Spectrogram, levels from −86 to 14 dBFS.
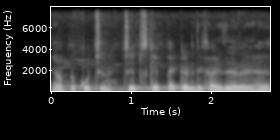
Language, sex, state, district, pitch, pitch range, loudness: Hindi, male, Bihar, Gaya, 135 Hz, 130-145 Hz, -15 LUFS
